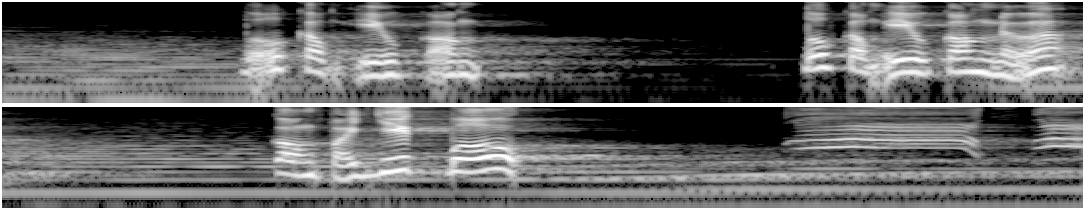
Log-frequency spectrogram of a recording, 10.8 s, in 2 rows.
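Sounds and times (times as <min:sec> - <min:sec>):
speech: 0:01.2 - 0:02.5, 0:04.0 - 0:05.4, 0:06.8 - 0:08.1
terrified screaming from inside a car: 0:09.3 - 0:10.8.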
